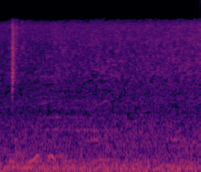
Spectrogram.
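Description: Low, steady outdoor background rumble with a single short click just after it begins.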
